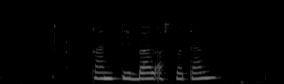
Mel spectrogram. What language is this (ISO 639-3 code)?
nep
